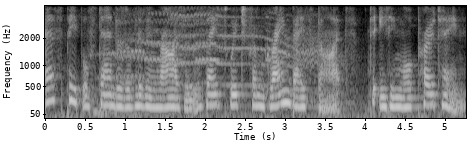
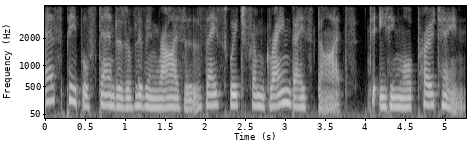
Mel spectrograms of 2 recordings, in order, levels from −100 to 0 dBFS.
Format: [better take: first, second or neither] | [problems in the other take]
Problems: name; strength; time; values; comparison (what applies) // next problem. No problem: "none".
second | background sound (Door); 13 dB below the speech // room echo; dies away in 3 s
